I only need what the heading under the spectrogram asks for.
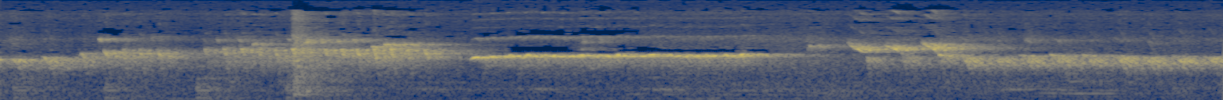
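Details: Domestic canary, yellow, in song: fast warbled trills shifting into a sustained clear rolling trill, then quick descending notes and a buzzy roll, one sharp click near the start.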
